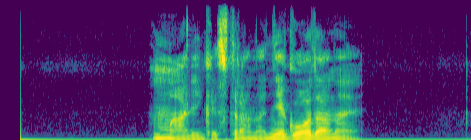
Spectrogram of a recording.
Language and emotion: Russian, angry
